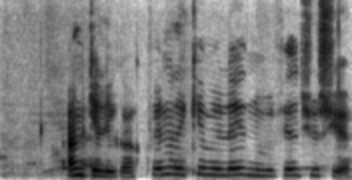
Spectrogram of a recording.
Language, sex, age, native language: Icelandic, female, 11, Icelandic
